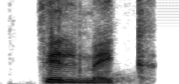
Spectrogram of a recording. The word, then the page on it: filmic: Indian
